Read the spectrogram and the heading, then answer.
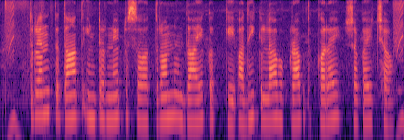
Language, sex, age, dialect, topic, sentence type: Maithili, female, 18-24, Southern/Standard, banking, statement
